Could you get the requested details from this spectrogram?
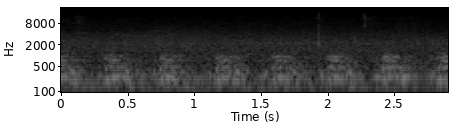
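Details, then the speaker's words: Fetal heartbeat on a monitor during pregnancy monitoring at 39 weeks, fast rhythmic whooshing pulses about 150 a minute, while the baby girl is active and family listens. "They're listening to baby sister heartbeat."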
